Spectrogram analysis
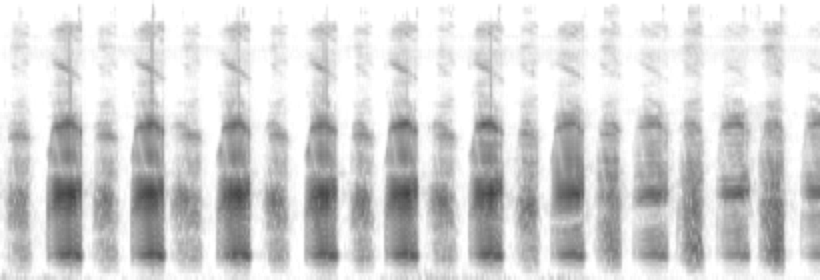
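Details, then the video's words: Wild Australian green tree frog at a farm at night, calling deafeningly loud up close: a steady chain of harsh, buzzy croaks, about two every second, each a short pulsed burst of similar pitch, tapering slightly toward the end. "Australian Green Tree Frog Call Wild Very Loud Croaking Sound"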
